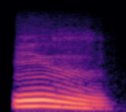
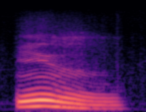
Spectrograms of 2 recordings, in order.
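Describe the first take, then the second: Both takes have the same delivery.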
